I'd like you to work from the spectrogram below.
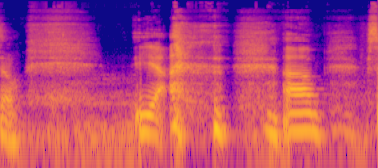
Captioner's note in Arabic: يضحك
